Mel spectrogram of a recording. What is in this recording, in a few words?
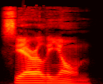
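"sierra leone", English; gcompris; geography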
